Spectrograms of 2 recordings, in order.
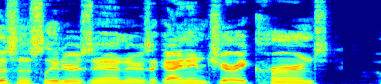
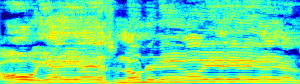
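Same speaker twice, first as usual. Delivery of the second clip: much higher, eager receptionist voice; chirpy secretary; 11 semitones higher than usual. Retold or imitated. Secretary answering the banker's phone, cheerfully high-pitched. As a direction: play the secretary gushing with instant recognition. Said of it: "and his secretary".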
